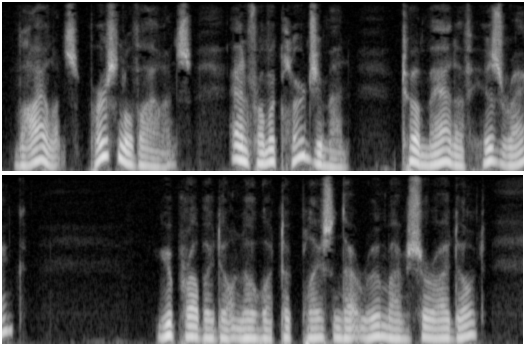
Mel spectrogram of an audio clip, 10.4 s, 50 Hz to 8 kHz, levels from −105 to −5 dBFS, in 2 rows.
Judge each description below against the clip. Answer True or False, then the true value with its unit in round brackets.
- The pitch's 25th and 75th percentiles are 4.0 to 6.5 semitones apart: True (4.6 semitones)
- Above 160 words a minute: False (155 wpm)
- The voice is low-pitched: True (125 Hz)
